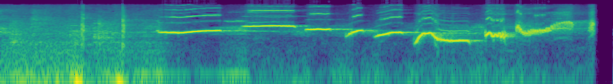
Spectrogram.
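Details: Song of a white-rumped shama, played to get a silent bird singing: a clear whistled note followed by a rapid series of varied slurred whistles, rising and falling, ending on a high twisting phrase.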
